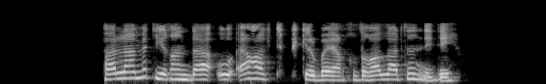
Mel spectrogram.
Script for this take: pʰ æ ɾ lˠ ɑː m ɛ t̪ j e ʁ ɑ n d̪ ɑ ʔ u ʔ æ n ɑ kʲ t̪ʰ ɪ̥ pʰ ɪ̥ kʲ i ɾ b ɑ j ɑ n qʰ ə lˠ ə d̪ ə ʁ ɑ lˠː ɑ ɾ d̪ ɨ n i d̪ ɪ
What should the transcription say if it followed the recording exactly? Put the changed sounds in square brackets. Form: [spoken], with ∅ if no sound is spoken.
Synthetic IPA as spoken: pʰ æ ɾ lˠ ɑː m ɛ t̪ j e ʁ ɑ n d̪ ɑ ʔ u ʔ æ [ŋ] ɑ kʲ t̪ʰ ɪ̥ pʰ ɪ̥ kʲ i ɾ b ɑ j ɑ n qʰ ə lˠ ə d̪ ə ʁ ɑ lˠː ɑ ɾ d̪ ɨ n i d̪ ɪ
